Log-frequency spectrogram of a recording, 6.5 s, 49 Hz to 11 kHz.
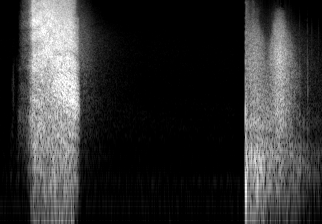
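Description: Super Rocket number 3, one of the biggest firework rockets, goes up with a loud roaring whoosh for about a second, then after a silent pause a sharp burst explodes and crackles fading out, no voices.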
